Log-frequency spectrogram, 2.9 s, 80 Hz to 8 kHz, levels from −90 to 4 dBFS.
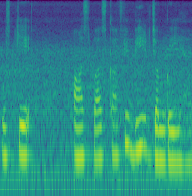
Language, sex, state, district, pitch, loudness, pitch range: Hindi, female, Uttarakhand, Uttarkashi, 205 Hz, -15 LUFS, 190-210 Hz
